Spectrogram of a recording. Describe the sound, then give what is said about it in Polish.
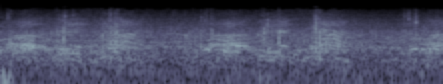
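A large crowd of young people cheers and shouts in response to the Pope's homily, a steady, dense roar with rhythmic swells of massed voices rising every half second or so, no single speaker standing out. “Słowa papieskiej homilii spotykały się z żywym odzewem młodzieży.”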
